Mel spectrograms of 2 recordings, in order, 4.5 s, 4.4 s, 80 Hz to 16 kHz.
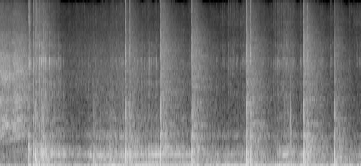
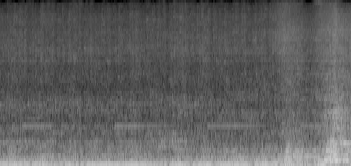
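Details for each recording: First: Dodge Viper V10, first start after engine install, spark plug wires 7 and 9 mislabeled and crossed; owner also suspects faulty idle air control, oil burning off manifolds and headers: rough uneven running with sharp pops, then dies; misfire from crossed plug wires. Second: Dodge Viper after oil cooler modification, warming up, burning off oil, good oil pressure, water temp rising: steady deep even burble with smooth low drone, then a quick rev rise near the end; healthy.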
